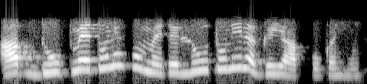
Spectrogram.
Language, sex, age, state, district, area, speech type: Hindi, female, 18-30, Madhya Pradesh, Chhindwara, urban, conversation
